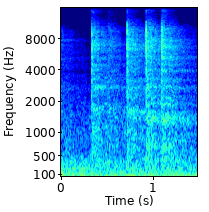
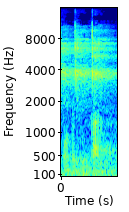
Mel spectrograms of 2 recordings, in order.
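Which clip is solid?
The first.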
